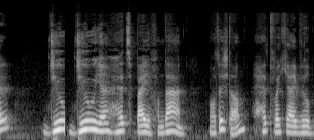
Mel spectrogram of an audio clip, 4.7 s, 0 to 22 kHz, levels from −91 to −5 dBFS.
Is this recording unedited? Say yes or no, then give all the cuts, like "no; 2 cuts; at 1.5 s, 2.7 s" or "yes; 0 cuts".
no; 2 cuts; at 1.0 s, 3.4 s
